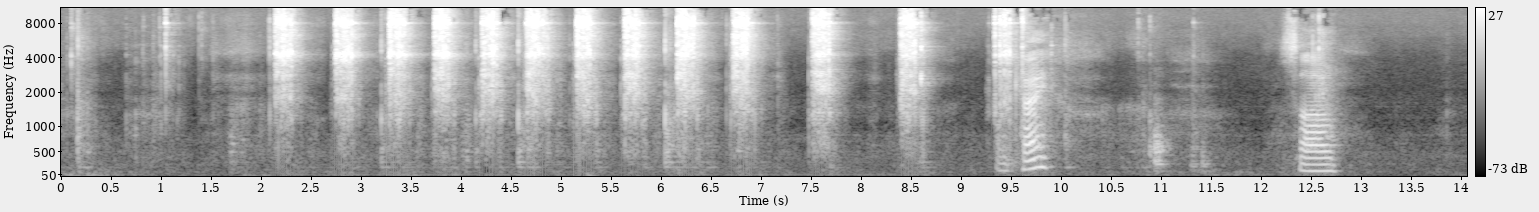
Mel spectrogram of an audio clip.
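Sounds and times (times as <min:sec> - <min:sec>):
hose clamp ratcheting rasps: 0:02.1 - 0:07.8, 0:08.4 - 0:08.7, 0:09.3 - 0:09.7.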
